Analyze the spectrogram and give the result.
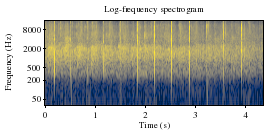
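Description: An audience gives a round of applause: a dense, steady wash of clapping with a few sharper claps cutting through at an even, regular beat. No one speaks.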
